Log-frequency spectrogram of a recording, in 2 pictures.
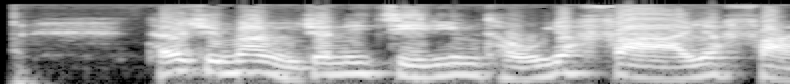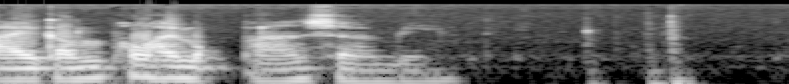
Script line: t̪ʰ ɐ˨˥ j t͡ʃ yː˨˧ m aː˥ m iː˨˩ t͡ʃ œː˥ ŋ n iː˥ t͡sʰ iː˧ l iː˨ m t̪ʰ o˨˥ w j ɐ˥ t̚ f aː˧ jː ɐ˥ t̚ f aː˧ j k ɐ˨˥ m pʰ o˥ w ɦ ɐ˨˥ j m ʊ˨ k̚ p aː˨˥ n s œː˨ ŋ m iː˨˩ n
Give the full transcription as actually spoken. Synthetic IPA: t̪ʰ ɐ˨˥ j t͡ʃ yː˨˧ m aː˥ m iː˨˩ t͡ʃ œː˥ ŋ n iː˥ t͡s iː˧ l iː˥ m t̪ʰ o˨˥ w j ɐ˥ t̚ f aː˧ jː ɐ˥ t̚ f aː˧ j k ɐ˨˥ m pʰ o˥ w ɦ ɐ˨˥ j m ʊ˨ k̚ p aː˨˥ n s œː˨ ŋ m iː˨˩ n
